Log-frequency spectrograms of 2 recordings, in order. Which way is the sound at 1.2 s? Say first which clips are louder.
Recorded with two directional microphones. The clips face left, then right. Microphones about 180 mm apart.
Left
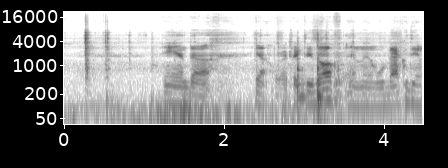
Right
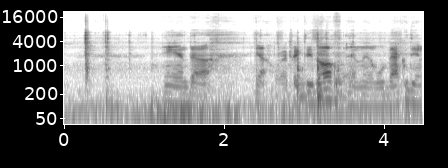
Left 2 dB; 30° left (ahead or behind).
